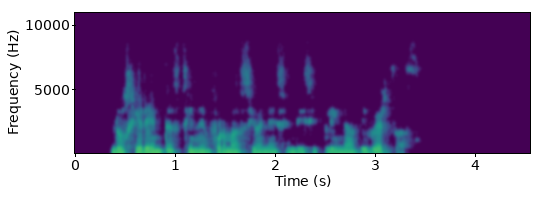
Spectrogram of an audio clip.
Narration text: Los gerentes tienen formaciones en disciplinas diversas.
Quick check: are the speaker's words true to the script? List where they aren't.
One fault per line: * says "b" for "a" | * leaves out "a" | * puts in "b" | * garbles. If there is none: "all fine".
all fine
